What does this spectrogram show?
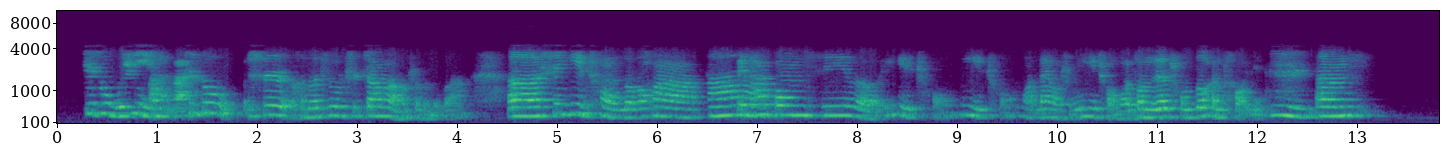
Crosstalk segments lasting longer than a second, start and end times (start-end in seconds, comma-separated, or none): none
